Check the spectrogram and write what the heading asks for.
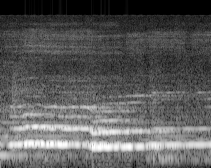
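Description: A young woman singing solo, holding one long note that drops a step about a second in and rises back shortly after.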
